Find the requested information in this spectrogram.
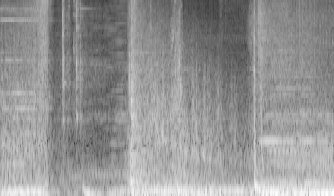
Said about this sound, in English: The coil gun is firing.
